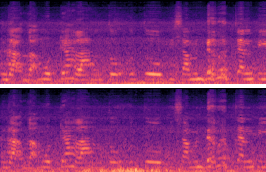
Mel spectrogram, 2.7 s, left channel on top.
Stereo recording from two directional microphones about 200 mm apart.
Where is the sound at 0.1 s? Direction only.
10° left (ahead or behind).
